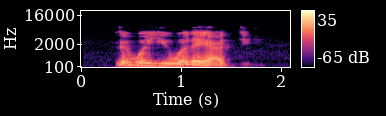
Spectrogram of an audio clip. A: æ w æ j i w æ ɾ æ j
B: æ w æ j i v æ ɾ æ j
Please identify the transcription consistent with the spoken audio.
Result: A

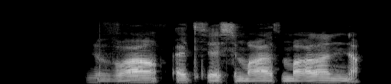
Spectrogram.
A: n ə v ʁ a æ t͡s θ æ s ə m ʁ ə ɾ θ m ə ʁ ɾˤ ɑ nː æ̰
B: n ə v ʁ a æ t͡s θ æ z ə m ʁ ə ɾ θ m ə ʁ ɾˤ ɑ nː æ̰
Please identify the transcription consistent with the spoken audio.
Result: A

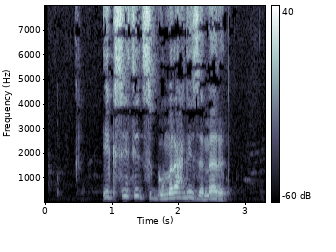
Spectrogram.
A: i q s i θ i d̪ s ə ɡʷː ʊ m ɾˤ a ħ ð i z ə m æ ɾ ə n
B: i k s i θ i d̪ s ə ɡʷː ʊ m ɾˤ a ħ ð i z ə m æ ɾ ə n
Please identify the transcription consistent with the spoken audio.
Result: B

